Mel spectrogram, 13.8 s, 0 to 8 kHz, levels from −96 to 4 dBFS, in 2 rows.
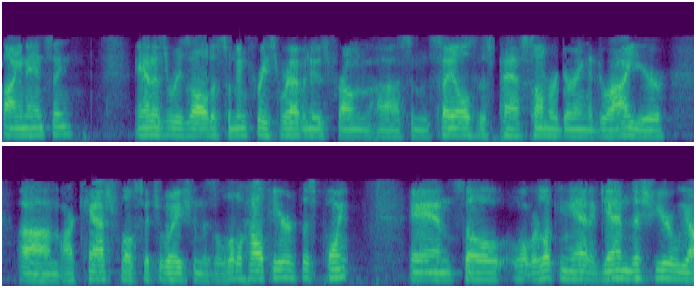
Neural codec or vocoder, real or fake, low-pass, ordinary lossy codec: codec, 32 kHz, 1.9 kbps, SNAC; fake; 7.2 kHz; AAC, 16 kbps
